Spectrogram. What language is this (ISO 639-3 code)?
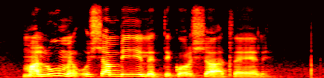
tso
